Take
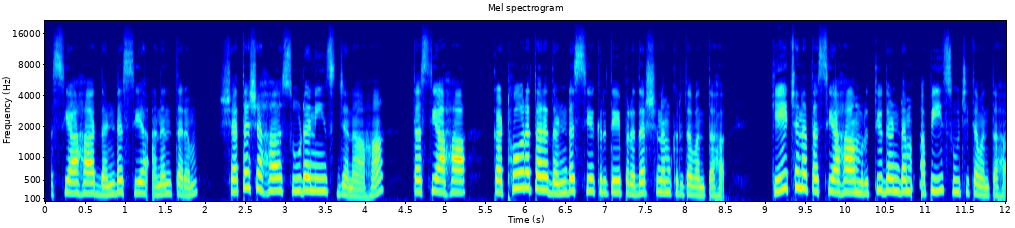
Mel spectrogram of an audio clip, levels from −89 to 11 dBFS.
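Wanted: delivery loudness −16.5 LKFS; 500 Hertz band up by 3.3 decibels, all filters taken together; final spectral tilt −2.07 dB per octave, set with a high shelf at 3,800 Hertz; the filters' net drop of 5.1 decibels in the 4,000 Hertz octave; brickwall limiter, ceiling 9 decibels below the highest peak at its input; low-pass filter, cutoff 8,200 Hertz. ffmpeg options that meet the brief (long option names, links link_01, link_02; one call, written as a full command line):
ffmpeg -i in.wav -af "lowpass=8200,equalizer=frequency=500:width_type=o:gain=4,highshelf=frequency=3800:gain=-4,equalizer=frequency=4000:width_type=o:gain=-4.5,volume=17dB,alimiter=limit=-6dB:level=0:latency=1" out.wav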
